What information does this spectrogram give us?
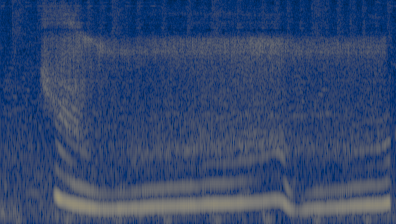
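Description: A vehicle driving in a video game gives a smooth, engine-like droning tone that sets in abruptly, sinks in pitch and then creeps slowly upward. It dips sharply once near the end before climbing again, steady and unbroken with no voices.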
